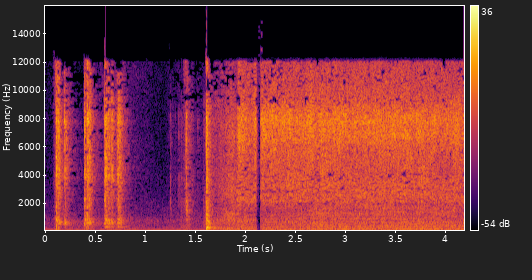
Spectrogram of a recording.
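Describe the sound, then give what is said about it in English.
A washing machine running: a few sharp clattering knocks, then a steady, loud rush of water that continues to the end. “What you're hearing is the sound of the NFL coach washing machine.”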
